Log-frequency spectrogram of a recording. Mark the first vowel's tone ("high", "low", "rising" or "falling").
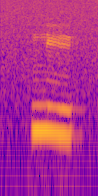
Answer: low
